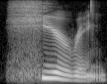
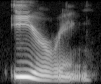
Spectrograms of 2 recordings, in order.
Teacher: you don't have the airflow first you just start immediately with the vowel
